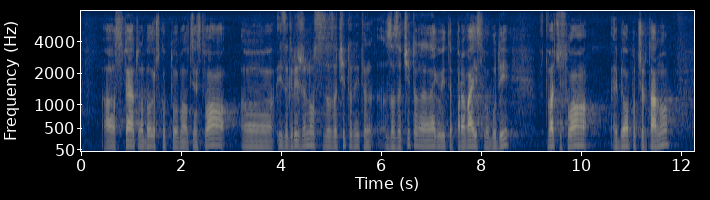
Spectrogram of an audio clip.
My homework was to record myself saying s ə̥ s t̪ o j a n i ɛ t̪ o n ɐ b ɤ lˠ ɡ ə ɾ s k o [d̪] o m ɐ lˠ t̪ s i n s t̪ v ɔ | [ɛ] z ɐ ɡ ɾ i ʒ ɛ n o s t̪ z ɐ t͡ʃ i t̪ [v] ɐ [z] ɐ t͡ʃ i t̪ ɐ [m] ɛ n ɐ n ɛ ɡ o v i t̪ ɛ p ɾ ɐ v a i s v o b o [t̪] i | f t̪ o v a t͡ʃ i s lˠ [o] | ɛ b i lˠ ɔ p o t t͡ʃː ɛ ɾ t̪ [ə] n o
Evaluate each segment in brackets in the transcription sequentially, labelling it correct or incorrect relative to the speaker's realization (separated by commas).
incorrect, incorrect, incorrect, correct, incorrect, incorrect, incorrect, incorrect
